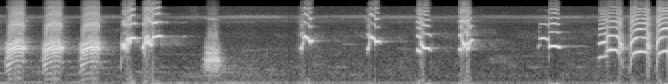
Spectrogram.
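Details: Javan myna song used to stir other mynas into singing: a few loud grating squawks, then sharp, spaced whistled notes roughly every half second, ending in quick repeated squeaks.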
